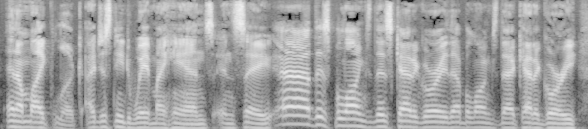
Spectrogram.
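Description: A man's voice: mid-range voice, expressive, brisk, no room sound. A man chatting casually as a podcast co-host, joking with theatrical turns of phrase. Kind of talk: casual chat.

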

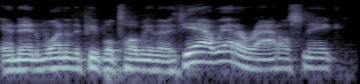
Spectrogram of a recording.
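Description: A man with a raspy, hoarse voice, co-hosting a casual podcast chat and telling an animated story that he slows down for comic effect. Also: mid-range voice. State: hoarse from screaming. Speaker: podcast co-host.

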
